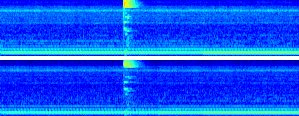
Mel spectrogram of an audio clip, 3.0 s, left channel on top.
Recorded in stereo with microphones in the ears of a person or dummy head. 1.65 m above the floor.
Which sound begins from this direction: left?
Hammering, at 1.2 s.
